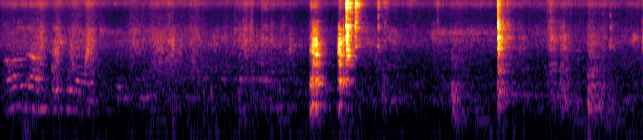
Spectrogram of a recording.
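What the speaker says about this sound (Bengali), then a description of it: "এখন আমি ঢাকনা খুললাম, একটা একটা করে বের করবো।" A container lid is opened and items are lifted out one by one, giving a few sharp clinking, rattling bursts against quiet room tone, close and moderately loud, while a person talks softly between them.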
